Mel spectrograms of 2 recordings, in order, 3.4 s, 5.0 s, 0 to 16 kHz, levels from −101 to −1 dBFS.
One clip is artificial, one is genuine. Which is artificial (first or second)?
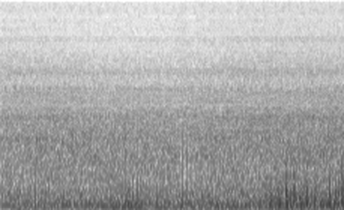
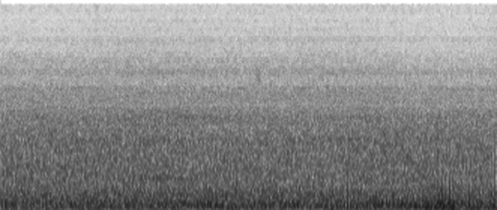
first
